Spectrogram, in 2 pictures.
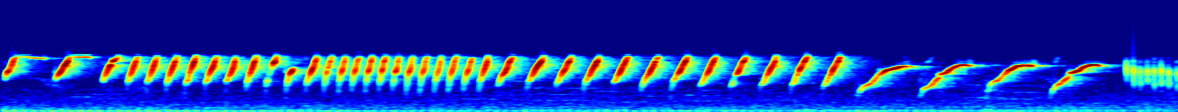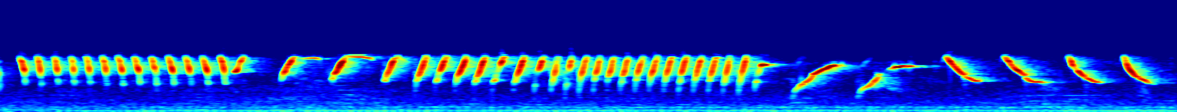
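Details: A Belgian canary, called a Scotch Fancy, in song training sings a long, fast trilling song of rapid chirps and rolling phrases, with bursts of sweeping notes over a faint low hum.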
